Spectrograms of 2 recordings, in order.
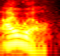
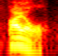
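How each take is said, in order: First: It is said as two separate full words. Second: It is contracted into one short syllable. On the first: The speaker is guessing or predicting. The speaker calls it wrong. "not I will" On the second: The speaker is volunteering on the spot. The speaker calls it right.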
